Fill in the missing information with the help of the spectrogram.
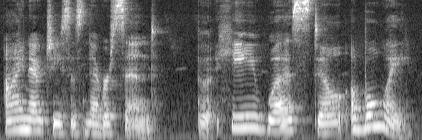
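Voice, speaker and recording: A woman reading a book aloud as a storyteller, now and then stumbling over words. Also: mid-range voice. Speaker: story reader.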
